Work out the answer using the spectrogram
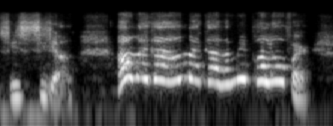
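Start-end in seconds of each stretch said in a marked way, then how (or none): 1.2-3.1 put-on screaming at very high pitch. Retelling the marketing coordinator's reaction on the phone: imitating someone screaming.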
